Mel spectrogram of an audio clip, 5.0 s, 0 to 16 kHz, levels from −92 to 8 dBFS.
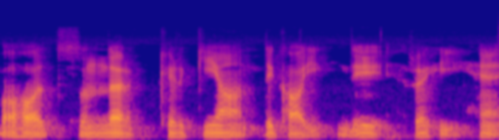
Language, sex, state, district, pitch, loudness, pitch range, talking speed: Hindi, male, Madhya Pradesh, Umaria, 95 Hz, -22 LUFS, 90-95 Hz, 85 wpm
